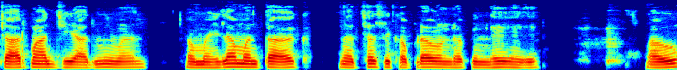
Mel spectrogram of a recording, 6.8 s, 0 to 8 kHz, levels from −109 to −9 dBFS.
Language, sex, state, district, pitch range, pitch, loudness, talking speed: Chhattisgarhi, male, Chhattisgarh, Jashpur, 120-130 Hz, 125 Hz, -19 LUFS, 140 wpm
